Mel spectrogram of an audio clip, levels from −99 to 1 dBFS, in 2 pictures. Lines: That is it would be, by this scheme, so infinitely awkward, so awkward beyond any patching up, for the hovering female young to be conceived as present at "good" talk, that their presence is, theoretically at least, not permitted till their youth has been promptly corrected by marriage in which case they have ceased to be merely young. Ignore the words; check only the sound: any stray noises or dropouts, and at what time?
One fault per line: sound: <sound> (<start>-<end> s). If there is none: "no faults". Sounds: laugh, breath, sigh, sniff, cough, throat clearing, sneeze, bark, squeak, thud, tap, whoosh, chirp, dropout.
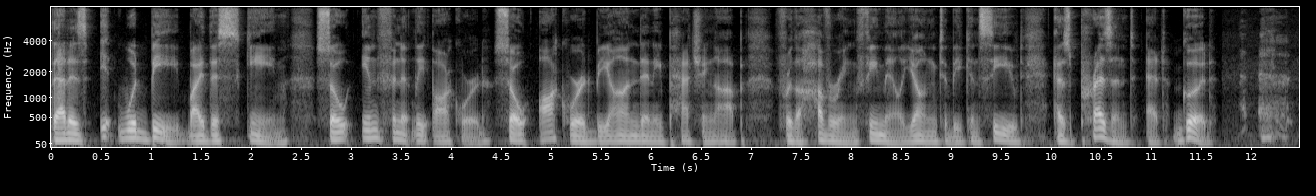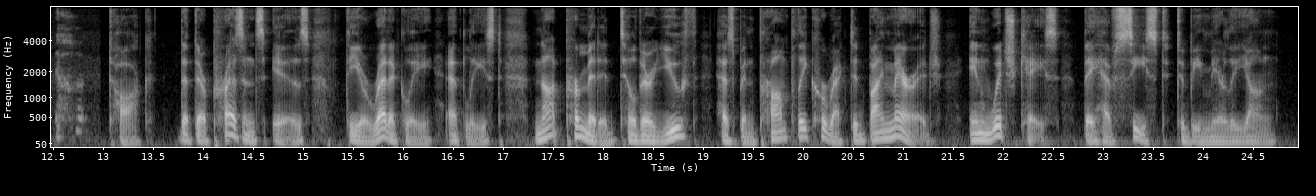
sound: throat clearing (11.9-12.9 s)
